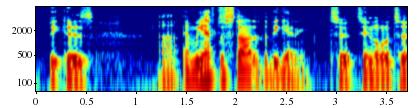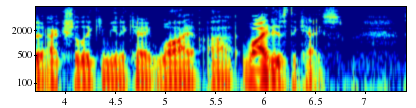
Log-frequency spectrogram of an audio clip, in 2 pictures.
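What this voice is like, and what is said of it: Raspy, low-energy voice. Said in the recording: “I'm a little bit hungover too... I feel a little bit drained, a little bit worn out... apologies if I'm a little bit raspy or a little bit low energy”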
